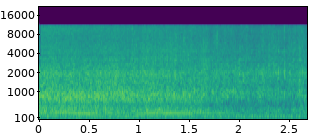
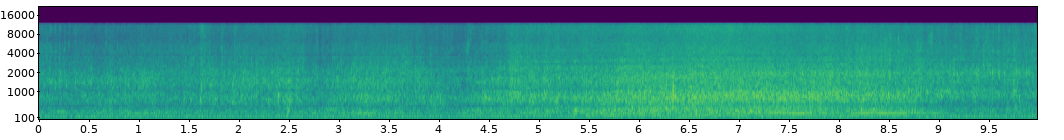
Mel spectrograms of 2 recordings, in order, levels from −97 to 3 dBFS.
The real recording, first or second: second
